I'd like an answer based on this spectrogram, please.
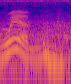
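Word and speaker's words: Nguyen: It's pronounced Win. Doesn't look like it, but he's a Vietnamese.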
